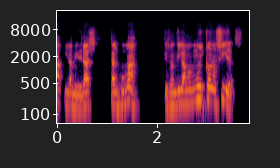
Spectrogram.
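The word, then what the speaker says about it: Tanhuma: Y están esas dos colecciones que les mencioné, la Midrash Rabbah y la Midrash Tanhumá, o como la quieran pronunciar, pero con J, una J muy suave, la pronuncian ellos.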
